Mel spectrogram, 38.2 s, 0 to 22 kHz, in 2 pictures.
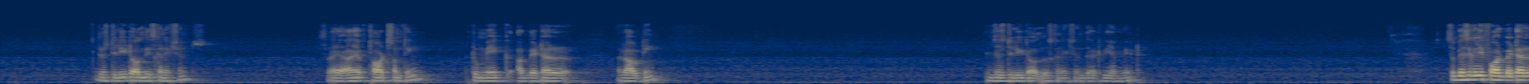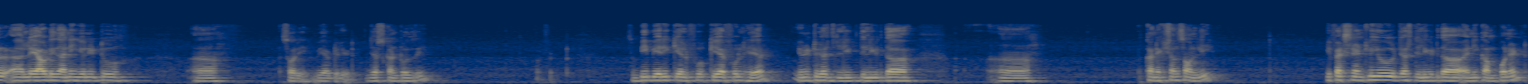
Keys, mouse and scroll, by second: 0.9 Delete, 2.5 click, 4.6 Delete, 5.7 click, 7.1 Delete, 8.0 click, 9.4 Delete, 10.3 click, 12.3 Delete, 13.8 click, 14.1 Delete, 15.3 click, 15.7 Delete, 16.7 click, 17.3 Delete, 18.9 click, 19.4 Delete, 20.2 click, 20.4 Delete, 21.4 click, 21.8 Delete, 23.5 ctrl+z, 24.1 click, 26.0 Delete, 26.9 click, 29.1 Delete, 29.7 click, 31.2 Delete, 32.1 click, 35.4 Delete.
